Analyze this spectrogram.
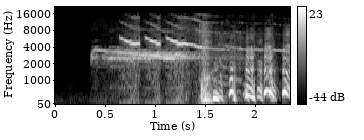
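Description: A sharp, high whistling screech like an eagle cry rises over a sound-effect firework, then gives way to a rapid series of loud crackling bursts and pops.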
